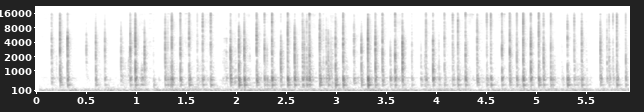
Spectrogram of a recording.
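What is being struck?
Hard plastic steering wheel airbag cover with trim ring.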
